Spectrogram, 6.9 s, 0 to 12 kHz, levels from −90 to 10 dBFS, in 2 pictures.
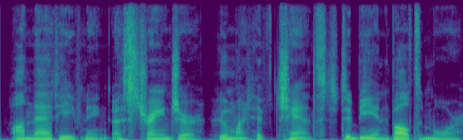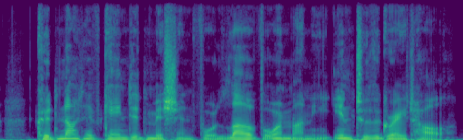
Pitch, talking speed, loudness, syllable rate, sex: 105 Hz, 225 wpm, -20 LUFS, 6.0 syllables/s, male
